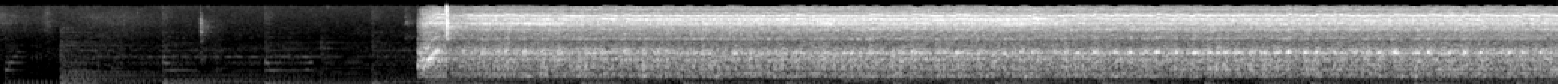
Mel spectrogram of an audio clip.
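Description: KitchenAid stand mixer switched on about two seconds in, then running steadily as its flat beater mixes butter, sugar and egg whites in the steel bowl.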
